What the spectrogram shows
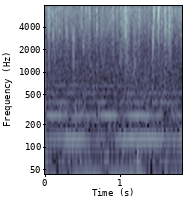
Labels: {"label": "biophony, midshipman", "recorder": "SoundTrap 500"}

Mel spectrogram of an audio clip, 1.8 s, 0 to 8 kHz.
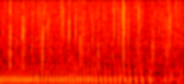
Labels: {"label": "biophony, grouper groan", "recorder": "SoundTrap 300"}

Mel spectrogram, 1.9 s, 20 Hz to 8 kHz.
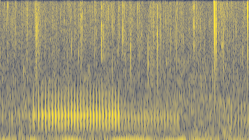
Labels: {"label": "biophony, croak", "recorder": "SoundTrap 500"}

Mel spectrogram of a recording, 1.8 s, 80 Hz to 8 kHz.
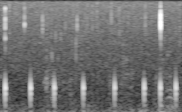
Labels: {"label": "biophony, knock croak", "recorder": "SoundTrap 300"}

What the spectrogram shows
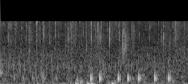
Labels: {"label": "biophony", "recorder": "SoundTrap 500"}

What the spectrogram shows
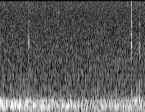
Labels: {"label": "anthrophony, boat engine", "recorder": "HydroMoth"}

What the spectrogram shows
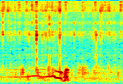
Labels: {"label": "biophony, cascading saw", "recorder": "HydroMoth"}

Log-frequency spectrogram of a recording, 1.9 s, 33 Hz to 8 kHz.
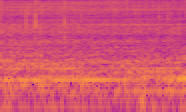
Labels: {"label": "anthrophony, boat engine", "recorder": "SoundTrap 300"}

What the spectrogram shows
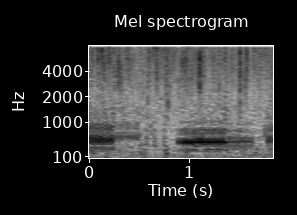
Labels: {"label": "biophony, croak", "recorder": "SoundTrap 500"}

